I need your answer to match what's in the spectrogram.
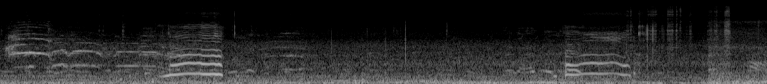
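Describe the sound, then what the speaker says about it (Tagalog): Chickens clucking and squawking in short bursts at an outdoor poultry market in Dammam, over steady outdoor background noise, with a couple of louder calls standing out. "Ayan oh, manok."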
